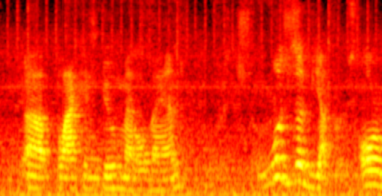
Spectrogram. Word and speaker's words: Woods of Ypres: and doom metal band, Woods of Yuppers, or Woods of Ypres if you want to pronounce it that way, but I pronounce it Woods of Yuppers because it looks like yuppers.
